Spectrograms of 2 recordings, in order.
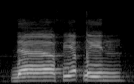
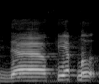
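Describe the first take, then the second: First: The word ends with a vowel and n. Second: The word ends on a stopped consonant.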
